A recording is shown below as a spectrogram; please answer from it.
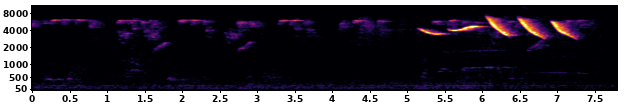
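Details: Rufous-collared sparrow song meant to stimulate females. A run of faint, high chipping notes comes first, then a loud phrase of sharp whistles, with three bright descending slurs near the end.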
